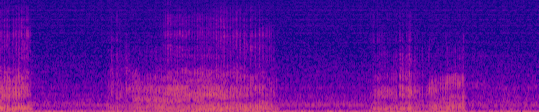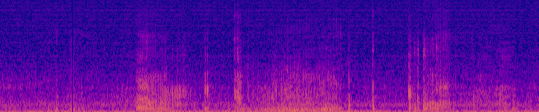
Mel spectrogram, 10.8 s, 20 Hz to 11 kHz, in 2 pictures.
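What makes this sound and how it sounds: A thin, pointed metal tool scratches and scrapes the fabric top of a small, hollow, black padded nylon zip case. The result is bursts of low, rumbling, rasping friction with a muffled, hollow body and a tone around 500 Hz, broken by brief sharp ticks. The scraping continues in uneven waves.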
